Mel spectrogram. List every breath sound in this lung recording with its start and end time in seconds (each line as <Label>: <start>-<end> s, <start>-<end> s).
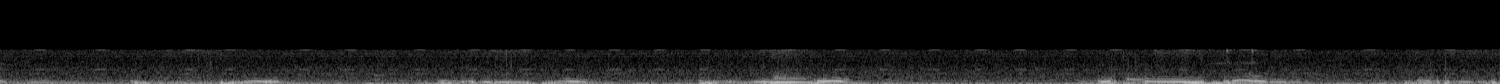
Inhalation: 1.25-2.15 s, 4.37-5.31 s, 6.93-7.44 s, 8.18-8.60 s, 12.26-13.15 s
Exhalation: 2.15-2.85 s, 5.37-6.11 s, 7.48-8.18 s, 11.25-12.14 s
Rhonchi: 2.37-2.85 s, 4.55-5.29 s, 5.37-6.11 s, 6.93-7.44 s, 7.51-8.08 s, 8.18-8.60 s, 11.27-12.16 s, 12.28-13.17 s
